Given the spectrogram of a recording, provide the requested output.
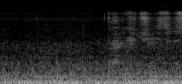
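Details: Five-year-old Maytag dryer after a kit repair for a squeaking, squealing noise: even low rumble of the drum turning with no squeal or chirp; running quietly after the fix.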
